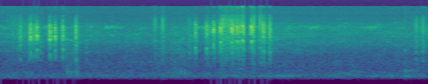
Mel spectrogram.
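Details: In Peru, a White-throated Jacamar gives thin, high-pitched notes in two quick chattering bursts, with a few faint whistles between them over a soft outdoor hiss.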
